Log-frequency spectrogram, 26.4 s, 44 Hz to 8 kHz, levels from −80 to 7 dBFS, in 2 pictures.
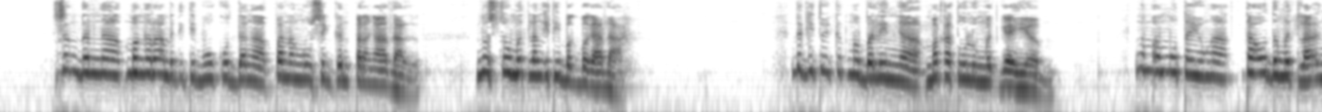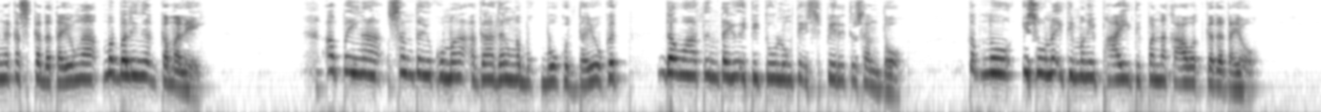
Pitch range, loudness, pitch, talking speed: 185-255 Hz, -21 LUFS, 220 Hz, 125 wpm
